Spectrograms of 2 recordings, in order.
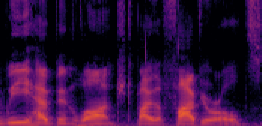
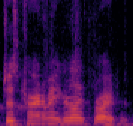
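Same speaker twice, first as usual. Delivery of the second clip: higher, faster put-on announcer voice; old radio announcer; 7 semitones higher, faster than usual. Shown as a demonstration. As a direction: repeat it in a hammed-up announcer voice. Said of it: "repeated in a put-on voice".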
